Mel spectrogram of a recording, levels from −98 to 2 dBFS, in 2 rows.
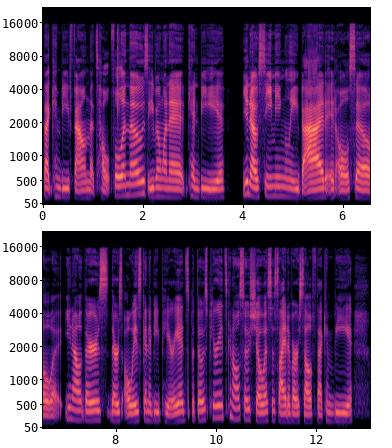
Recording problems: thin; very; fading below 350 Hz

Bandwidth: 15.5 kHz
